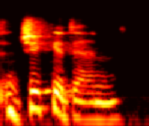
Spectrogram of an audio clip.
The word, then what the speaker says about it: Jikiden: Jikiden.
